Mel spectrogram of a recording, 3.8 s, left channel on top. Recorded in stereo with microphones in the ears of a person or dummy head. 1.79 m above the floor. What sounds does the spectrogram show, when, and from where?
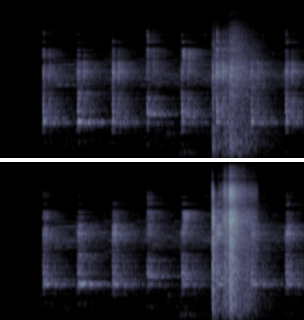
0.5 s dripping: 25° left (ahead or behind), 4.5 m
2.6 s a splash: 50° right (ahead or behind), 0.8 m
